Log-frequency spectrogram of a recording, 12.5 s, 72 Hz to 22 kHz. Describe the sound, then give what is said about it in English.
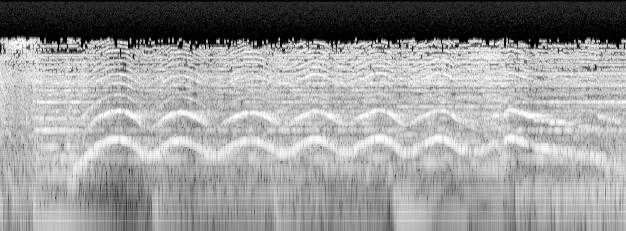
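A fire engine siren played from a record, track 2 of an album, wails loudly, sweeping up and down in a steady repeating cycle about every second or so over a low, rumbling engine drone, with no voices. “Track 2 from ….”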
